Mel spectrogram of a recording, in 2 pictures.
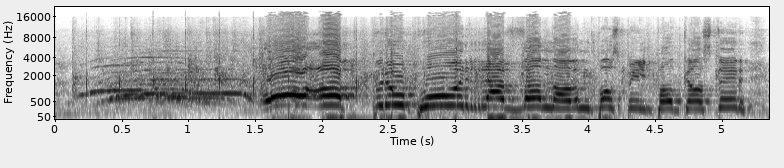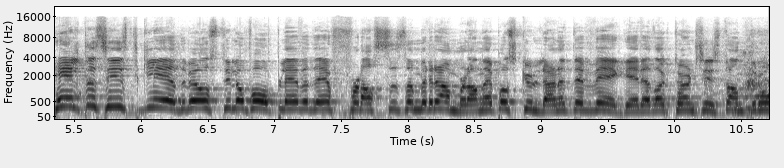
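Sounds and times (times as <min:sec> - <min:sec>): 
audience applause: 0:00.0 - 0:05.2
speech: 0:02.4 - 0:10.6.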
